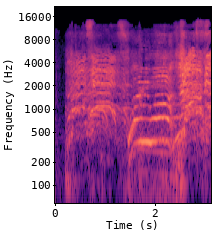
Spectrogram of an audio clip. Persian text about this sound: این اعتراض کنندگان دقایق پس از آن در جلو ستر محکمه ایالات متحده تجمع کردند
